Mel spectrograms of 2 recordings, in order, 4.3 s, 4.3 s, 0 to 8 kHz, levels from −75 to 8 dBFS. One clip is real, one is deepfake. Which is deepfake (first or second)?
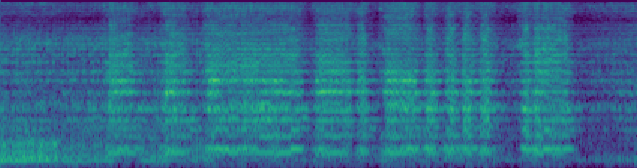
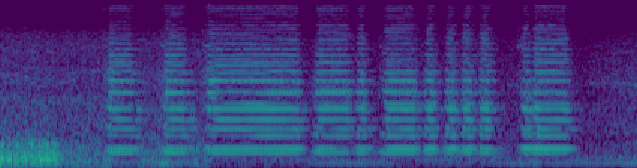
first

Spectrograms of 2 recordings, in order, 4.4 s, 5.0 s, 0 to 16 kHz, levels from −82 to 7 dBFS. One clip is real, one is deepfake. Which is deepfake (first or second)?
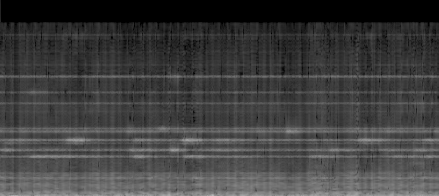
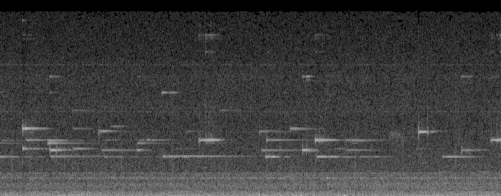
first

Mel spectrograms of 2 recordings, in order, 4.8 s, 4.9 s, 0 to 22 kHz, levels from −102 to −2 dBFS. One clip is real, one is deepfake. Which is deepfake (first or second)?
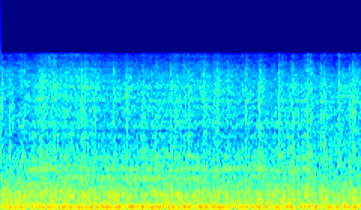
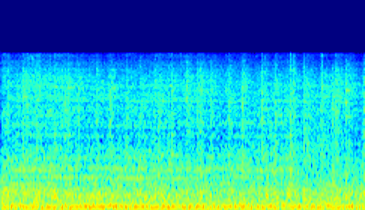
first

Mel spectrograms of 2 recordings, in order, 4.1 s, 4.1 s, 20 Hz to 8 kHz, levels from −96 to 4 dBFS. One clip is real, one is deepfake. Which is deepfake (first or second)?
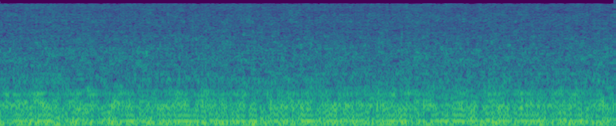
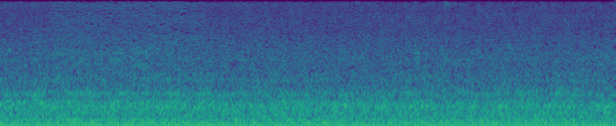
first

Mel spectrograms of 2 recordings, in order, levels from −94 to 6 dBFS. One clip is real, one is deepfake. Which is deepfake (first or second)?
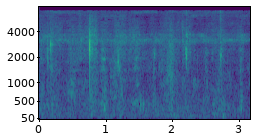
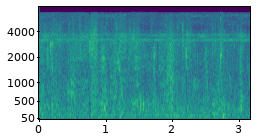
first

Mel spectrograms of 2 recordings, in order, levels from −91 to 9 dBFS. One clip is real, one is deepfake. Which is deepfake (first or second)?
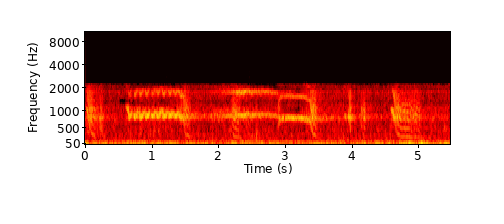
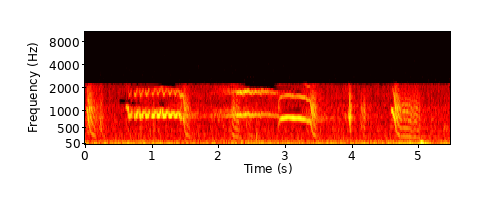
first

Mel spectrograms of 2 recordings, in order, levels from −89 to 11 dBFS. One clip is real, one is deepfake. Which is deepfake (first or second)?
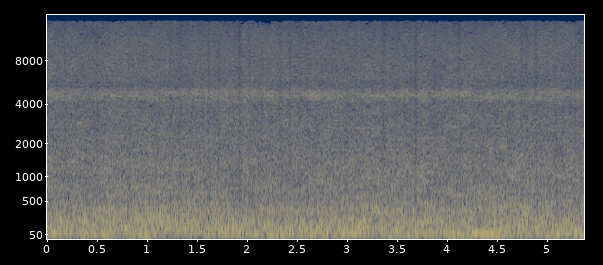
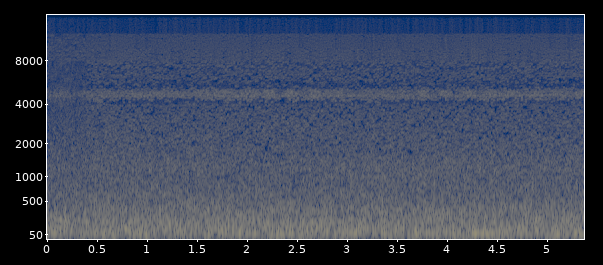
first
